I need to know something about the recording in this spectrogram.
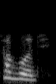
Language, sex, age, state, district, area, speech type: Odia, female, 18-30, Odisha, Bhadrak, rural, conversation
